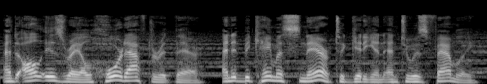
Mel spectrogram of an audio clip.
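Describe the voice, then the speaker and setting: Male narrator for dramatized scripture, medium pitch, measured and solemn, light music underneath. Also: lively intonation.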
